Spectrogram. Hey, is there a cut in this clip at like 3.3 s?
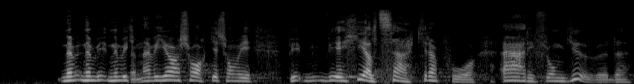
no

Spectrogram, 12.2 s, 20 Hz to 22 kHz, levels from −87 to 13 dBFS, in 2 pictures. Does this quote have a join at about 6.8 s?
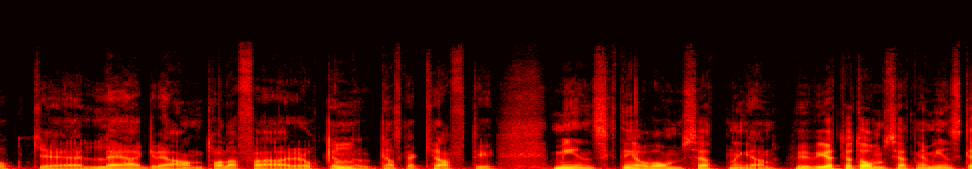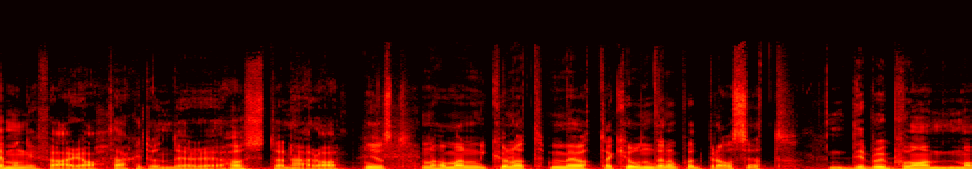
yes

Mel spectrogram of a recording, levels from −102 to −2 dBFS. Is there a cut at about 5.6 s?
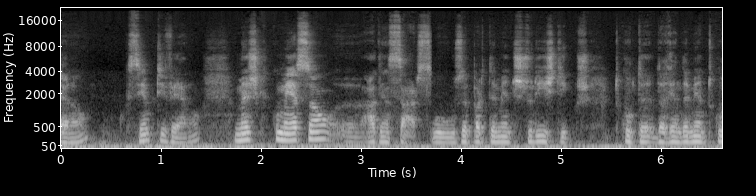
no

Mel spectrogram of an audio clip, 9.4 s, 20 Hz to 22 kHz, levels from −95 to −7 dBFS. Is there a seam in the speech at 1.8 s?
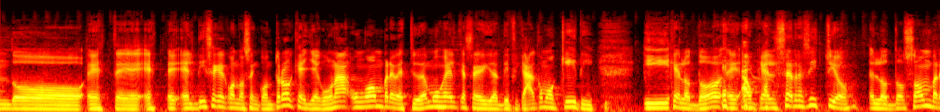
no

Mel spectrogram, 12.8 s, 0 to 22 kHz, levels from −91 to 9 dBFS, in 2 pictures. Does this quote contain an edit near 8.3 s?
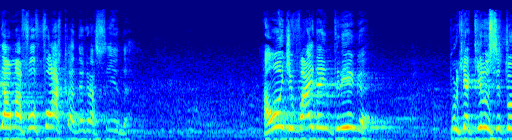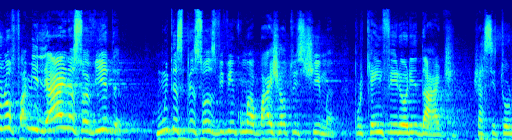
yes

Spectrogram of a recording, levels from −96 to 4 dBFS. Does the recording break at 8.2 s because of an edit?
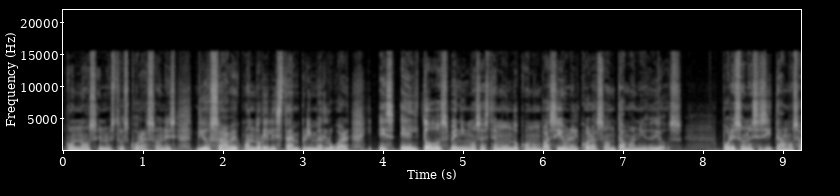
no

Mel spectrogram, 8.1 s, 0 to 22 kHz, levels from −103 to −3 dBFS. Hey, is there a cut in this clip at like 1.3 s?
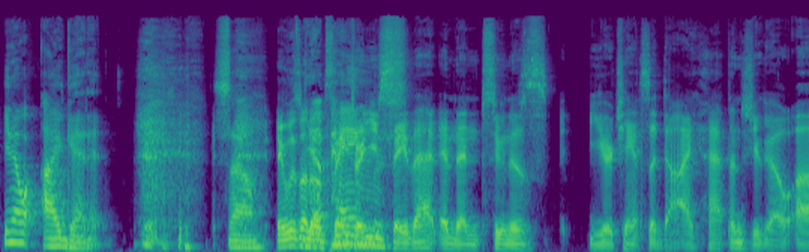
yes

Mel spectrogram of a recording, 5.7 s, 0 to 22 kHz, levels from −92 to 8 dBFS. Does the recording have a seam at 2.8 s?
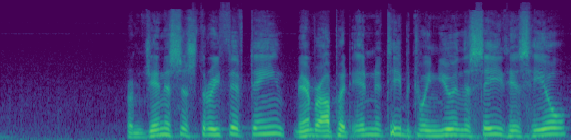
yes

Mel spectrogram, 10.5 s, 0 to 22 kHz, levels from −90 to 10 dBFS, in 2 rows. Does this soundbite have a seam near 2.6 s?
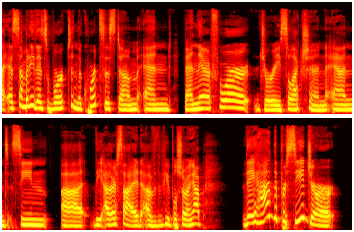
yes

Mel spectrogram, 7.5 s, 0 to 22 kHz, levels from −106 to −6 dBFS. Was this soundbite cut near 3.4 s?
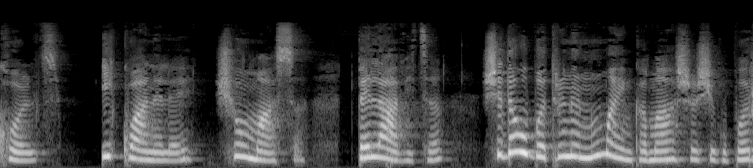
yes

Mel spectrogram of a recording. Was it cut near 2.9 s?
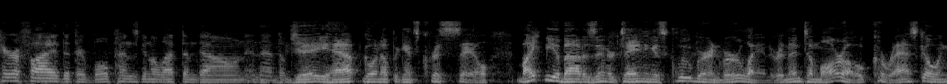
yes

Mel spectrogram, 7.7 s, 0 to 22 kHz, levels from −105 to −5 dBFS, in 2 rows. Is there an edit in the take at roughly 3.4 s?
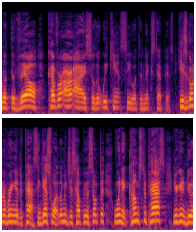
yes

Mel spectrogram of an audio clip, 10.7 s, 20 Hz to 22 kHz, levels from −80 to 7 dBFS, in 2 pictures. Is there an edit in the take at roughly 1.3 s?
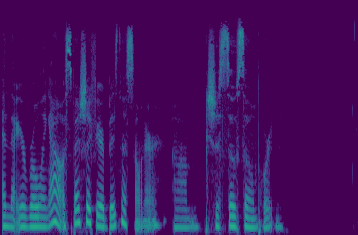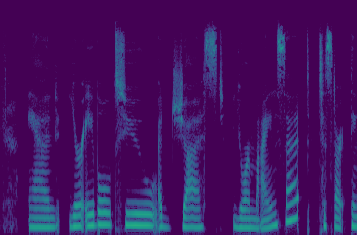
no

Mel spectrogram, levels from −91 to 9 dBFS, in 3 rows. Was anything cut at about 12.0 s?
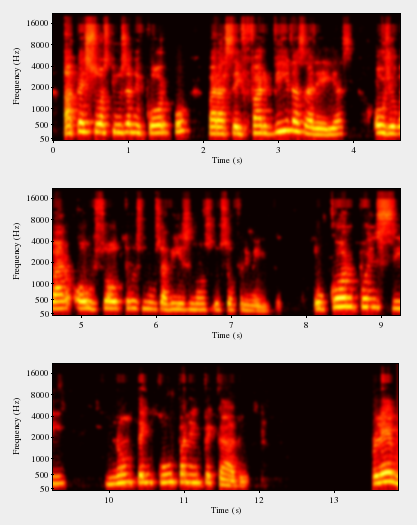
yes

